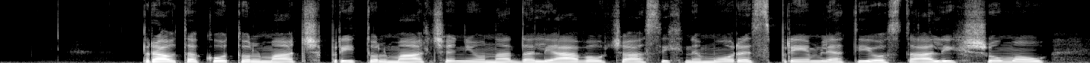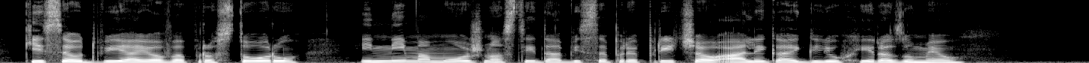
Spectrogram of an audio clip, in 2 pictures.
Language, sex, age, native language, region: Slovenian, female, 18-29, Slovenian, Central Slovenia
